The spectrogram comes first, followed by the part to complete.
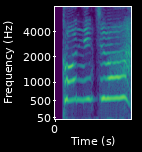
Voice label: エモーション（挨拶）「こんにちわ」

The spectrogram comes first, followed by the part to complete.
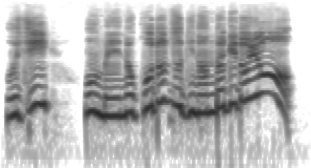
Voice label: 好きです 山形; 真美

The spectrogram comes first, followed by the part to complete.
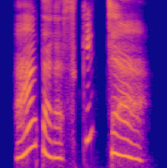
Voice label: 好きです 大分; 春香

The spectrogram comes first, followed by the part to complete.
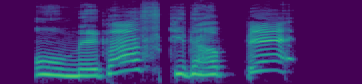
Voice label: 好きです 栃木; 真美

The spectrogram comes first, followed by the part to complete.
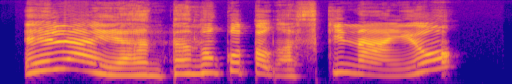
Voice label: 好きです 徳島; 亜美

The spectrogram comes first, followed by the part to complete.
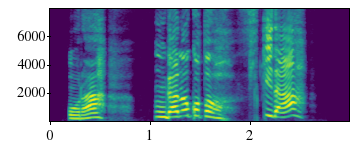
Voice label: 好きです 岩手; 真

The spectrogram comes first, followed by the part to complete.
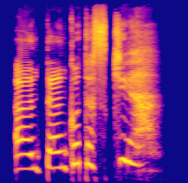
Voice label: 好きです 和歌山; 貴音

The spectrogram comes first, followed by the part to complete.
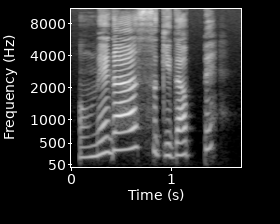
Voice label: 好きです 栃木; 律子

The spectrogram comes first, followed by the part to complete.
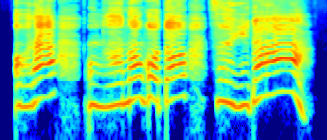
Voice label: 好きです 岩手; やよい

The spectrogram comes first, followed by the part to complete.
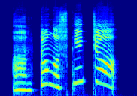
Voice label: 好きです 大分; 真美

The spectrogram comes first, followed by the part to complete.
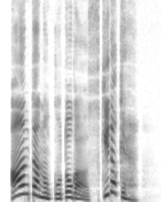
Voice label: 好きです 島根; 律子

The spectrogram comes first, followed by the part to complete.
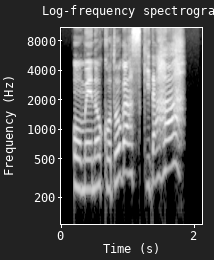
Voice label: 好きです, 福島; 真

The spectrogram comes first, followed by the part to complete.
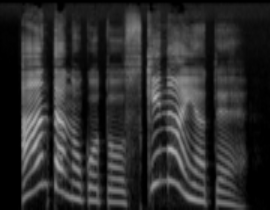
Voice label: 好きです 岐阜; 律子

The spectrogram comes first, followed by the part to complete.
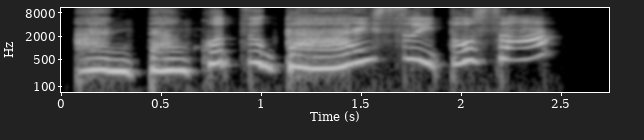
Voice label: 好きです, 佐賀; 真美

